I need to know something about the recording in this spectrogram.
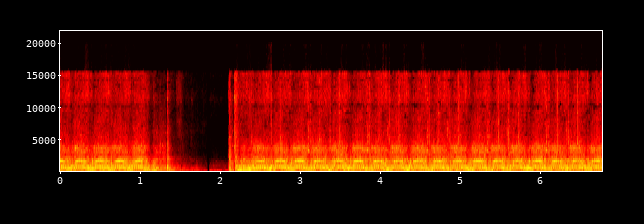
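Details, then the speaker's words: Ford 555 backhoe diesel after head reinstall, temporary return line fitted, fuel possibly gelled, filter may be plugged: starter drags engine at steady three-per-second rhythm but it never catches; air-bound injection pump starving it of fuel. "Okay. So, it doesn't seem to want to start. I'm not really surprised."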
